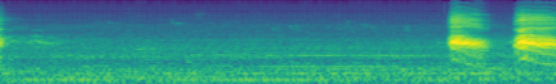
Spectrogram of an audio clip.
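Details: Crows calling back and forth: after a long quiet stretch of low background hiss, two harsh caws come close together.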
